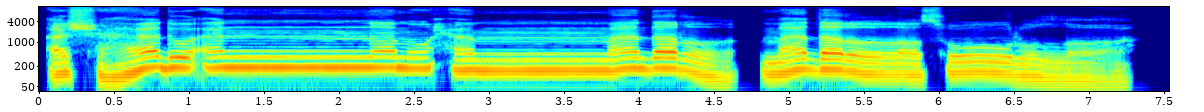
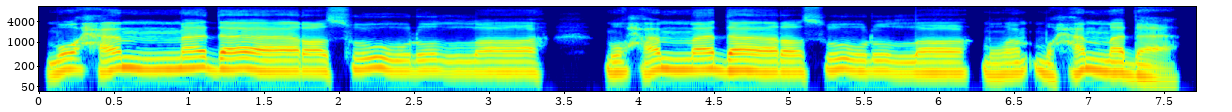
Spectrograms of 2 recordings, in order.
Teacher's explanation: tanwin bertemu dengan ra ya jadi langsung ini lompat seakan-akan ya langsung dari Dal ini langsung ke Ro rnya seolah-olah Jadi tasdid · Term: idgham Kamil bila ghunah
